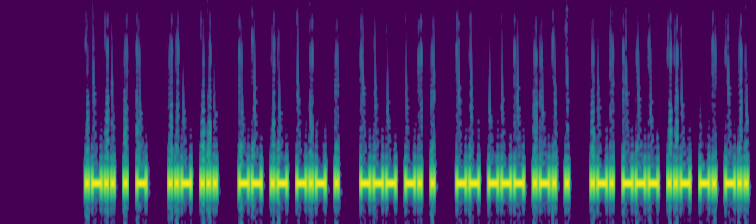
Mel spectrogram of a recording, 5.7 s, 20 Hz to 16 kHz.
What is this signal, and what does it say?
Morse code, heard as a keyed tone, about 50 wpm, 700 Hz. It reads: LET US MAKE ONE MORE ROUND
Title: Sentences from Top 1000 Words - Review Part 4 - 50wpm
